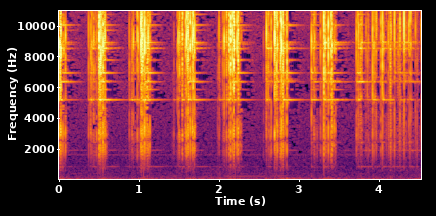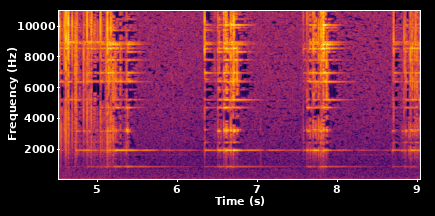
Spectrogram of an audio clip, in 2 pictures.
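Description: Long acrylic nails scratch the textured surface of a hollow, empty, medium cut crystal glass pedestal bowl, making bright, rasping bursts in quick, uneven strokes. The strokes come loud and rapid at first, then thin into softer scraping with a faint lingering glassy ring, over a low background rumble.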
